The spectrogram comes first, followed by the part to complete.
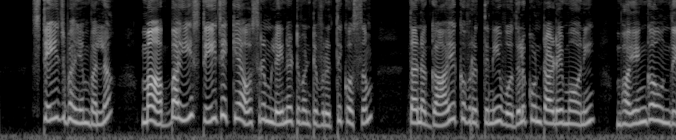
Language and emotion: Telugu, fearful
